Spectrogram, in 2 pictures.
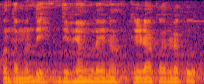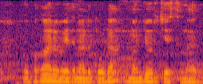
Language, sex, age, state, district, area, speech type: Telugu, male, 30-45, Andhra Pradesh, Nellore, urban, spontaneous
